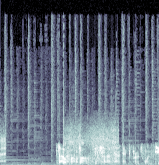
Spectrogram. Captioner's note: loud statics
